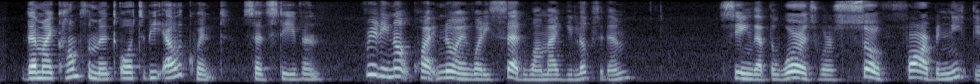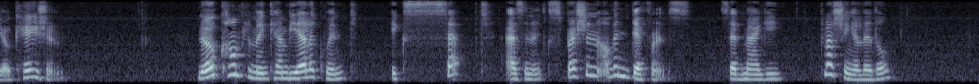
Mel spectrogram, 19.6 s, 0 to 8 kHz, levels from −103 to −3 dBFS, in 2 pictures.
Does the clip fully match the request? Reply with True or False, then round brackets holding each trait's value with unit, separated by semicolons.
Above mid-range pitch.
True (205 Hz)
